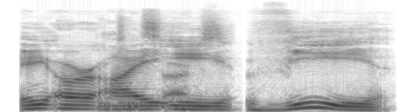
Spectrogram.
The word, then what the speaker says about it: Ariew: - Doh - dammit the two V's make it W yeah say you pronounce my name right yes and that's why it's Ari ev yes do you also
